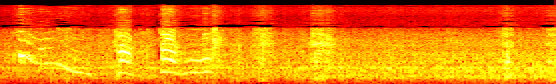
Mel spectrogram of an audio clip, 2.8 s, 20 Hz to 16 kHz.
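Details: A Cairn Terrier hunting a gopher in July 2006 whimpers with sliding, falling whines and a few sharp yips bunched early on, then quieter, sparser yelps, with background hiss throughout.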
